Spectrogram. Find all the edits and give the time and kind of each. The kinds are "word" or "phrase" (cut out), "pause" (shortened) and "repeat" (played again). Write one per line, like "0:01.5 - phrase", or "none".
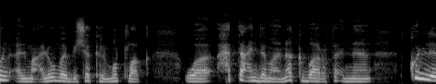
none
